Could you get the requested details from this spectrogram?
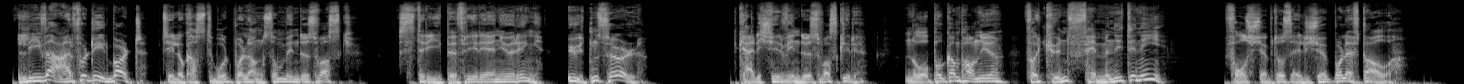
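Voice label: Norwegian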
